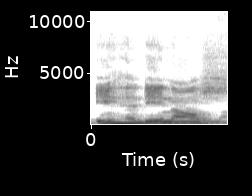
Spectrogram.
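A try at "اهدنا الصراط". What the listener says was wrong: Jangan pakai apa kol-kola hanya. Sod, so, si, ihdinas sirat. Sodnya tuh benar itu. Ihdinas siratal ihdinas sirat. Ihdinas sirat. Sin.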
